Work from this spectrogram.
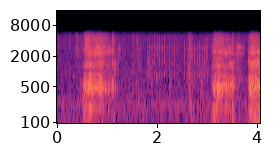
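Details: Female pet dog making strange sounds indoors that worry her owner: short, rough, snorting bursts, each about half a second long, in clusters separated by quieter breathing, with the last burst cut off at the end.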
